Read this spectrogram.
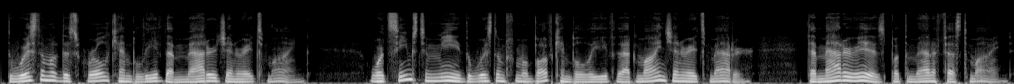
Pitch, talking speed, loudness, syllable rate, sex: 140 Hz, 185 wpm, -17 LUFS, 5.8 syllables/s, male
